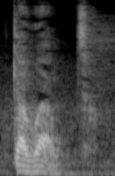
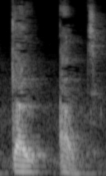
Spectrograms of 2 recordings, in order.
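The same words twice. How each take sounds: First: The words glide together with a w sound. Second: The words are broken apart with no linking sound. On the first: "speak naturally and say go out quickly" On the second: "staccato, broken, okay, if I break it"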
